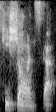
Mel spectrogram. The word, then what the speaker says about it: Keishorne: So it's Keishorne Scott. So now I everybody's think I pronouncing did that.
